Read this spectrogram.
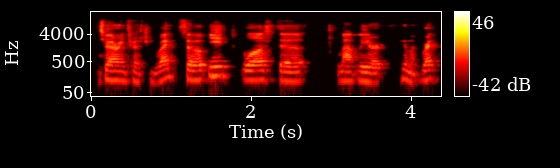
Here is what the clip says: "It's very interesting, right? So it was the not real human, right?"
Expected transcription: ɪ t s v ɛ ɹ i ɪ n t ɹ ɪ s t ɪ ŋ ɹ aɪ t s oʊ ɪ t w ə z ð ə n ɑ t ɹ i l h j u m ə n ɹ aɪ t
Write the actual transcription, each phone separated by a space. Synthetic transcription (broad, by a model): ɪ t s v ɛ ɹ i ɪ n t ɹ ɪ s t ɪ ŋ ɹ aɪ t s oʊ ɪ t w ə z ð ə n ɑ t l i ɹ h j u m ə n ɹ aɪ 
